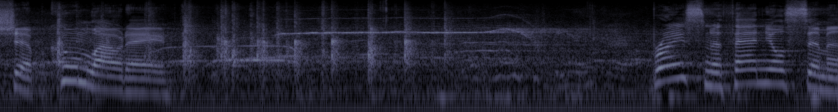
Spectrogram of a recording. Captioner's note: audience applauds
